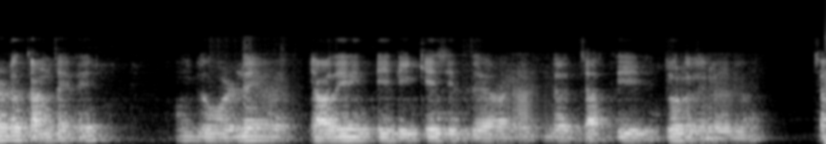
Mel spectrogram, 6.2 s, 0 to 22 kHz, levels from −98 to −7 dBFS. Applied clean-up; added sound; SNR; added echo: neural mask model DeepFilterNet 3.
